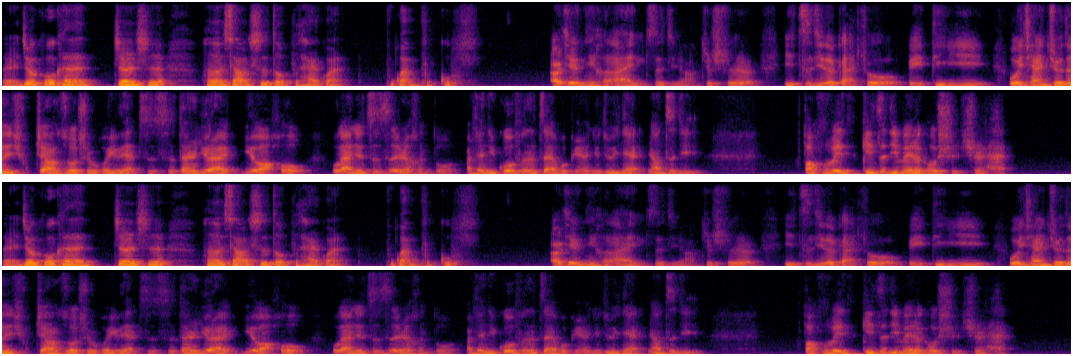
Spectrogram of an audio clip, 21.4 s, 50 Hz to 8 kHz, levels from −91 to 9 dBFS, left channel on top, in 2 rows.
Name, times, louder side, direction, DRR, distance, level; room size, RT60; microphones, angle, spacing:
voice 1, 0.0-1.6 2.0-3.4 3.9-4.6, left 1 dB, 10° left, 1.2 m, -23 dB
voice 2, 5.5-7.6 7.8-13.7 14.0-17.7 18.7-20.7, left 1 dB, 35° left, 1.1 m, -28 dB
11.5 x 6.8 x 3.4 m
head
